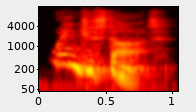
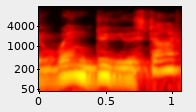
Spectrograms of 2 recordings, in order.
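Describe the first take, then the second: First: 'When do' is squeezed into one syllable. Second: Every word is said fully and separately. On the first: The speaker calls it right. "We say" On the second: The speaker calls it wrong. "We don't say"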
